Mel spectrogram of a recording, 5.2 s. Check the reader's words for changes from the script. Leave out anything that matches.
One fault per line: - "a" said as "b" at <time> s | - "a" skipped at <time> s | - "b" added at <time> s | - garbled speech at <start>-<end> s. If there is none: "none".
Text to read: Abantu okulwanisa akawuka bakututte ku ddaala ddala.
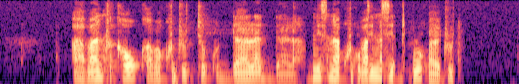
- "okulwanisa" skipped at 1.1 s
- garbled speech at 3.1-4.6 s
